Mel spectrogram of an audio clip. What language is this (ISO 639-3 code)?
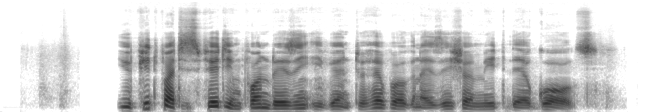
pcm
